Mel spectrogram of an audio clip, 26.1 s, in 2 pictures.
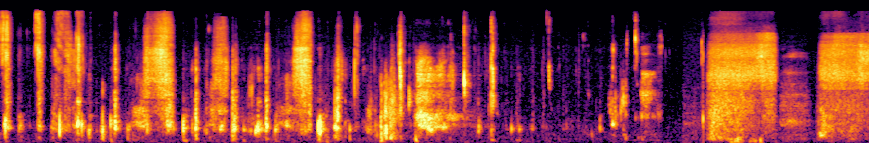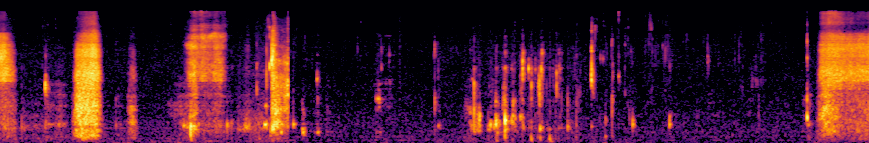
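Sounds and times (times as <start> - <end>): chewing rice: 0.0 - 10.0, 18.6 - 24.5
loud breaths through nose: 10.6 - 13.3, 14.0 - 15.1, 25.3 - 26.0.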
